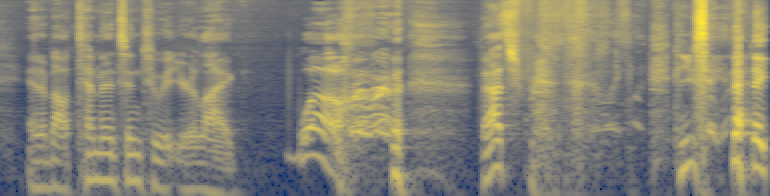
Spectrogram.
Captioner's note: laughs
